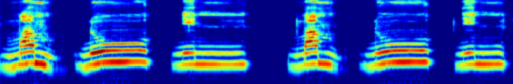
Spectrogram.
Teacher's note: دلته د میم کې د جهر صفت دی هوا د خولې څخه نه راوځي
